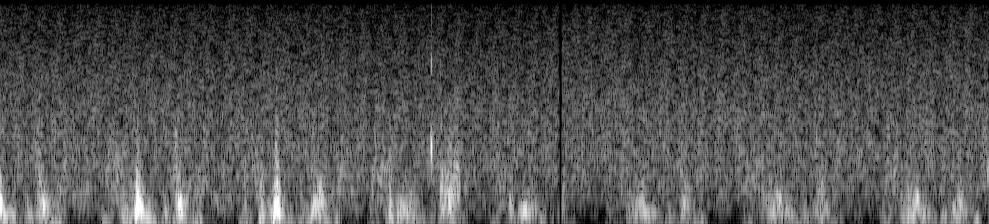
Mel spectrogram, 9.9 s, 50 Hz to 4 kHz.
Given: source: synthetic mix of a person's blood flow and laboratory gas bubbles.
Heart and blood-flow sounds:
Doppler ultrasound of blood flow; precordium
4.28-4.36 s: bubbles
4.41-4.61 s: bubbles
9.87-9.90 s: bubbles
From the record:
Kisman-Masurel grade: 122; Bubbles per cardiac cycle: 1 to 2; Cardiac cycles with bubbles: 10 to 50%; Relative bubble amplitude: moderate (0.250 to 0.450); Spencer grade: 2 (many but less than half of the cardiac periods contain bubble signals, singularly or in groups); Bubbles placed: anywhere in the cardiac cycle

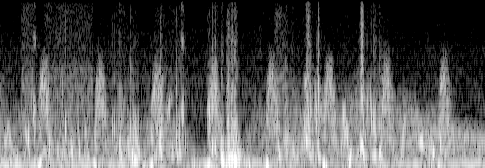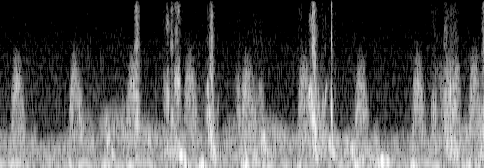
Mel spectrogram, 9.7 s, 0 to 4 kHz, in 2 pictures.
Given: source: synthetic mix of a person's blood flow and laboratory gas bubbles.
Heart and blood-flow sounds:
Doppler ultrasound of blood flow; subclavian vein
0.21-0.37 s: bubbles
0.43-0.93 s: bubbles
1.09-1.39 s: bubbles
1.52-1.88 s: bubbles
2.06-2.20 s: bubbles
2.73-3.26 s: bubbles
3.55-3.89 s: bubbles
6.18-6.25 s: bubbles
6.46-6.67 s: bubbles
6.88-7.04 s: bubbles
7.21-7.50 s: bubbles
7.83-7.87 s: bubbles
7.90-8.21 s: bubbles
9.15-9.46 s: bubbles
9.64-9.70 s: bubbles
From the record:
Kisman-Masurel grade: 232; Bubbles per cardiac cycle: several, 3 to 8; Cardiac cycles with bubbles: 50 to 99%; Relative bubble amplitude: moderate (0.250 to 0.450); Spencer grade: 3 (all of the cardiac periods contain showers or single bubble signals, but not dominating or overriding the cardiac motion signals); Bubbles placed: anywhere in the cardiac cycle

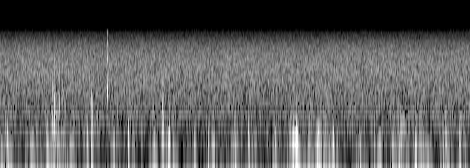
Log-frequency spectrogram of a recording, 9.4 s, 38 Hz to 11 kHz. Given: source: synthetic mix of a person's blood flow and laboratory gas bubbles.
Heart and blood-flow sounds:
Doppler ultrasound of blood flow; precordium
2.12-2.19 s: bubbles
From the record:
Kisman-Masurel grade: 112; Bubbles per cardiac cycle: 1 to 2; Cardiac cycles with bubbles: 1 to 10%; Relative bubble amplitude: moderate (0.250 to 0.450); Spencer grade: 1 (occasional bubble signal discernible with the cardiac motion signal, with majority of cardiac periods free of bubbles); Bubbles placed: anywhere in the cardiac cycle

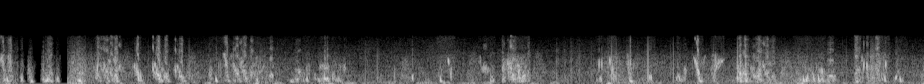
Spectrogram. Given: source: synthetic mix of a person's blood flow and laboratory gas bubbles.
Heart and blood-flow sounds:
Doppler ultrasound of blood flow; subclavian vein
0.00-0.15 s: bubbles
0.19-0.35 s: bubbles
0.41-0.61 s: bubbles
0.75-0.85 s: bubbles
0.93-1.23 s: bubbles
1.31-1.48 s: bubbles
1.50-1.88 s: bubbles
2.08-2.75 s: bubbles
2.89-3.48 s: bubbles
4.08-4.17 s: bubbles
4.37-4.55 s: bubbles
4.77-4.96 s: bubbles
5.02-5.32 s: bubbles
5.95-6.17 s: bubbles
6.24-6.37 s: bubbles
6.46-6.55 s: bubbles
6.75-6.88 s: bubbles
6.91-7.07 s: bubbles
7.10-7.25 s: bubbles
7.33-7.79 s: bubbles
7.93-8.38 s: bubbles
8.51-8.90 s: bubbles
8.93-9.07 s: bubbles
From the record:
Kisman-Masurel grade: 243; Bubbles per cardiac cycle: several, 3 to 8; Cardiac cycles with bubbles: 100%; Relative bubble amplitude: loud (0.450 to 0.775); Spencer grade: 3 (all of the cardiac periods contain showers or single bubble signals, but not dominating or overriding the cardiac motion signals); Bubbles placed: anywhere in the cardiac cycle

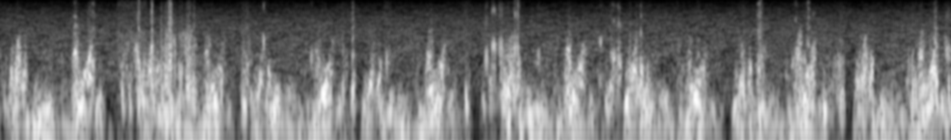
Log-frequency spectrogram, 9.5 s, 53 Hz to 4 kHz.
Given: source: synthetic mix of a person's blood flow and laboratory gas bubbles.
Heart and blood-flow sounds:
Doppler ultrasound of blood flow; precordium
0.00-0.09 s: bubbles
0.91-0.98 s: bubbles
1.17-2.00 s: bubbles
2.41-2.54 s: bubbles
2.62-2.68 s: bubbles
3.10-3.15 s: bubbles
3.41-3.58 s: bubbles
3.83-3.91 s: bubbles
4.62-4.71 s: bubbles
4.79-5.25 s: bubbles
5.36-5.42 s: bubbles
5.96-6.23 s: bubbles
6.26-6.52 s: bubbles
7.38-7.49 s: bubbles
7.55-7.67 s: bubbles
7.91-8.16 s: bubbles
8.19-8.46 s: bubbles
9.05-9.21 s: bubbles
9.27-9.37 s: bubbles
9.43-9.52 s: bubbles
From the record:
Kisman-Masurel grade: 242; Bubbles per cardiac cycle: several, 3 to 8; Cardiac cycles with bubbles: 100%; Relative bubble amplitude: moderate (0.250 to 0.450); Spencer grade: 3 (all of the cardiac periods contain showers or single bubble signals, but not dominating or overriding the cardiac motion signals); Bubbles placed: only in the low amplitude regions of the cardiac cycle

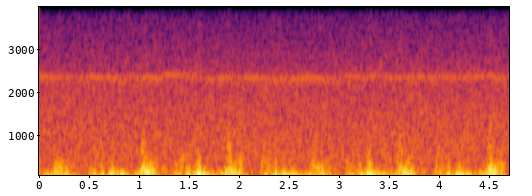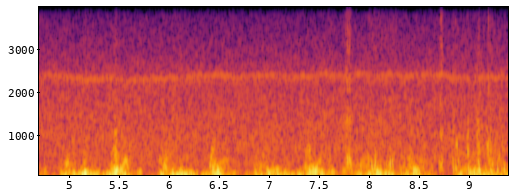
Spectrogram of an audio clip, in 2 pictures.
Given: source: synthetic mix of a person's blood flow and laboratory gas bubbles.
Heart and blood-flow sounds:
Doppler ultrasound of blood flow; precordium
7.56-7.91 s: bubbles
7.99-8.38 s: bubbles
8.60-8.75 s: bubbles
8.81-9.40 s: bubbles
From the record:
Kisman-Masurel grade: 221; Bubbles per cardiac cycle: several, 3 to 8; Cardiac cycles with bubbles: 10 to 50%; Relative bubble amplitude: barely perceptible (0.100 to 0.250); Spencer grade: 2 (many but less than half of the cardiac periods contain bubble signals, singularly or in groups); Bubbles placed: only in the low amplitude regions of the cardiac cycle

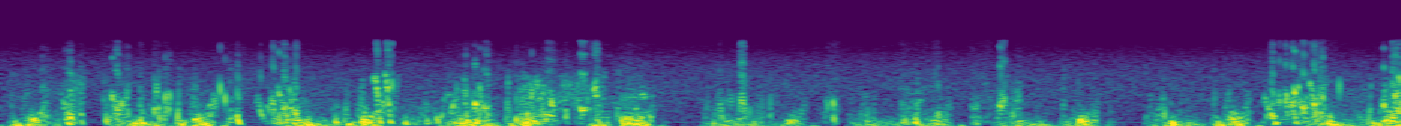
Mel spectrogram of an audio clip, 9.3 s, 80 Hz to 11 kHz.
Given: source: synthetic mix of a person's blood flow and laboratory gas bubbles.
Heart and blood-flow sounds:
Doppler ultrasound of blood flow; precordium
0.25-0.58 s: bubbles
0.67-1.17 s: bubbles
1.41-1.65 s: bubbles
1.68-2.31 s: bubbles
2.46-3.34 s: bubbles
3.40-4.34 s: bubbles
4.76-5.04 s: bubbles
5.49-5.60 s: bubbles
5.99-6.29 s: bubbles
6.47-6.84 s: bubbles
8.18-8.23 s: bubbles
8.40-9.12 s: bubbles
9.19-9.35 s: bubbles
From the record:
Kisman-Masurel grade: 332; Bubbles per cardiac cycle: rolling drumbeat, 9 or more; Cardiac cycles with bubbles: 50 to 99%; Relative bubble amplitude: moderate (0.250 to 0.450); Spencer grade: 3 (all of the cardiac periods contain showers or single bubble signals, but not dominating or overriding the cardiac motion signals); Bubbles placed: anywhere in the cardiac cycle

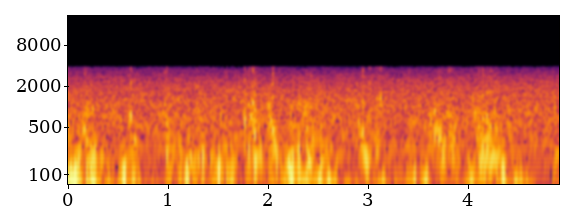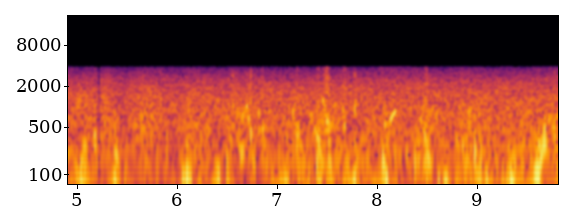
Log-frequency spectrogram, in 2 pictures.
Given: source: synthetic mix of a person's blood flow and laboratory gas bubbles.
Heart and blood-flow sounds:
Doppler ultrasound of blood flow; precordium
0.00-0.32 s: bubbles
0.59-0.70 s: bubbles
0.93-1.04 s: bubbles
1.08-1.16 s: bubbles
1.19-1.60 s: bubbles
1.74-2.14 s: bubbles
2.20-2.69 s: bubbles
2.87-3.17 s: bubbles
3.48-3.52 s: bubbles
3.60-3.92 s: bubbles
3.98-4.45 s: bubbles
4.84-4.91 s: bubbles
5.04-5.22 s: bubbles
5.30-5.44 s: bubbles
5.83-5.92 s: bubbles
6.07-6.18 s: bubbles
6.47-6.92 s: bubbles
7.12-7.24 s: bubbles
7.30-7.83 s: bubbles
8.00-8.62 s: bubbles
8.74-9.11 s: bubbles
9.31-9.82 s: bubbles
From the record:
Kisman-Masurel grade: 242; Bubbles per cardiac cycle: several, 3 to 8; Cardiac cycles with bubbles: 100%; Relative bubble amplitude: moderate (0.250 to 0.450); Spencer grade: 3 (all of the cardiac periods contain showers or single bubble signals, but not dominating or overriding the cardiac motion signals); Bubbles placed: anywhere in the cardiac cycle

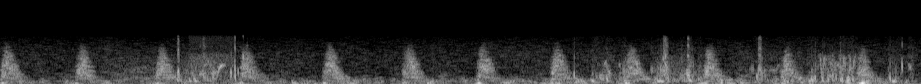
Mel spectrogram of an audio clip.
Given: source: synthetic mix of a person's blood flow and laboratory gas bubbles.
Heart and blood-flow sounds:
Doppler ultrasound of blood flow; subclavian vein
1.72-2.51 s: bubbles
5.71-5.75 s: bubbles
5.89-6.13 s: bubbles
6.18-6.29 s: bubbles
6.50-7.04 s: bubbles
7.50-8.04 s: bubbles
8.06-8.62 s: bubbles
8.87-9.05 s: bubbles
9.08-9.13 s: bubbles
From the record:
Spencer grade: 2 (many but less than half of the cardiac periods contain bubble signals, singularly or in groups); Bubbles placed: anywhere in the cardiac cycle

